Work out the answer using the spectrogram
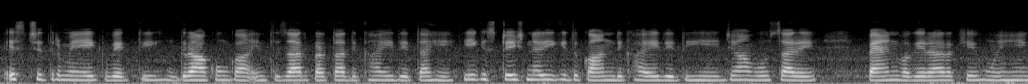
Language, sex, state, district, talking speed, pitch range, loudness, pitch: Hindi, female, Uttarakhand, Uttarkashi, 155 wpm, 190-205 Hz, -18 LUFS, 195 Hz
